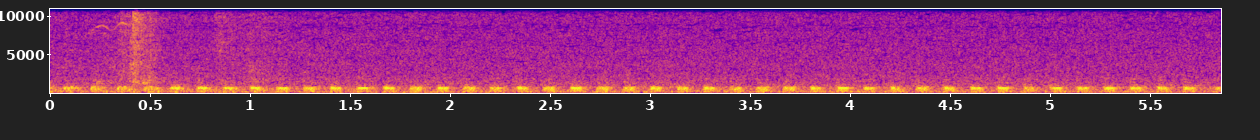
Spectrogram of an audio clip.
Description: My refrigerator just being weird as usual. What an idiot.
